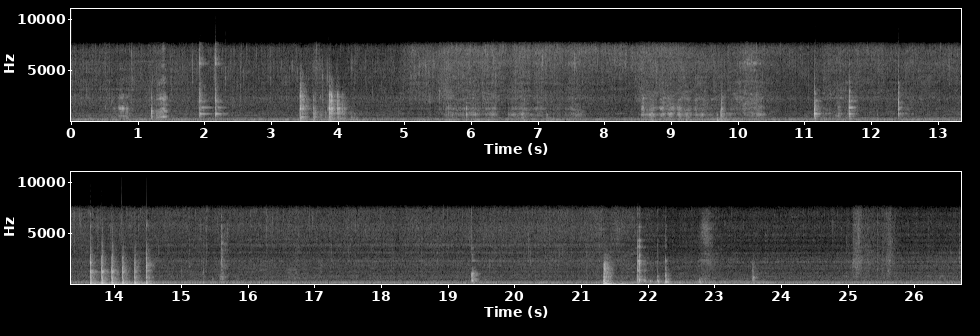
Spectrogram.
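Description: Chopped onions frying and sizzling in hot oil in a saucepan as a spoon stirs them, with scattered clicks of the spoon against the pan and a quick run of rapid taps about fourteen seconds in. A thud comes about twenty-one seconds in, over a faint steady hum.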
